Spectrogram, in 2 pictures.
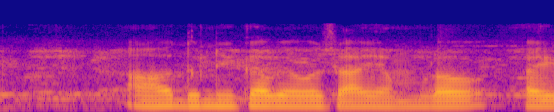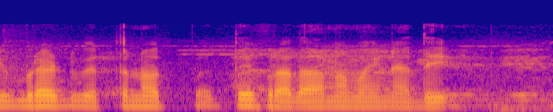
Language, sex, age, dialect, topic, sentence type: Telugu, male, 18-24, Central/Coastal, agriculture, statement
